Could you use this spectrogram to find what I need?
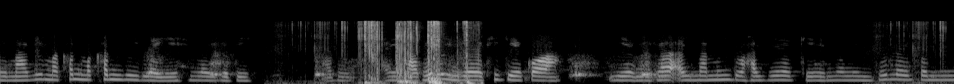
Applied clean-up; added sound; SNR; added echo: none; Domestic sounds, home sounds; -1 dB; none.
